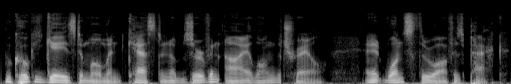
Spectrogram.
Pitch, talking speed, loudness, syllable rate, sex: 85 Hz, 210 wpm, -21 LUFS, 5.2 syllables/s, male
